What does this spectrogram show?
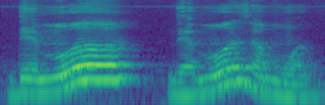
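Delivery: "moins" with a nasal vowel, mwan; French moins. Shown as a demonstration. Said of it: "cuando hacemos moins". ("moins" con vocal nasal francesa)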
